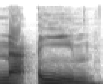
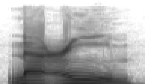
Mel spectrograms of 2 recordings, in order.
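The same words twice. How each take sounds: First: The 'ain sound is cut off abruptly. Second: The 'ain sound is held smoothly, medium length. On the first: The speaker calls it wrong. "Bukan na'im" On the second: The speaker calls it right. "tapi na'im"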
